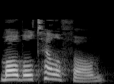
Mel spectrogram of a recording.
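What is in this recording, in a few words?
"mobile telephone", English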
